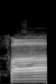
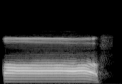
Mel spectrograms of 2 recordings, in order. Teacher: ফাটাকে একালি পরিমাণ টান দিয়ে পড়বো ফা, আর কফটাকে তিনালি পরিমাণ টান, কফ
